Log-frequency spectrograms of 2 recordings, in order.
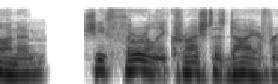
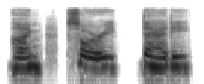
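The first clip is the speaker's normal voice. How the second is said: put-on high, hurt little girl; girl apologising to her father, near tears; near sobbing child; 8 semitones higher than usual. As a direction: hold back tears like a small child. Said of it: "between great heaves just shy of sobbing".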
